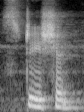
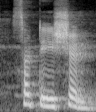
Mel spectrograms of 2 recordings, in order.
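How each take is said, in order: First: स्टेशन with a tight "स्ट" cluster, no added vowel; स्टेशन said crisply as "स्टेशन"; correct pronunciation. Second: स्टेशन with an extra vowel, "सटेशन"; स्टेशन broken into "स-टेशन"; wrong pronunciation. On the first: (स्टेशन का शुद्ध उच्चारण) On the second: (स्टेशन का अशुद्ध उच्चारण, "सटेशन") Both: Shown as a demonstration. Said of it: "जिस तरह से उच्चारण कर रहे हैं".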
